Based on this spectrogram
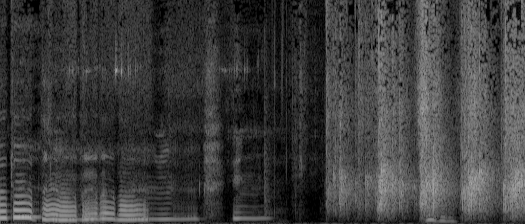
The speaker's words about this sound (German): Ach, aber das war der Slow Clap. Nee, das war eine Zugabe.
